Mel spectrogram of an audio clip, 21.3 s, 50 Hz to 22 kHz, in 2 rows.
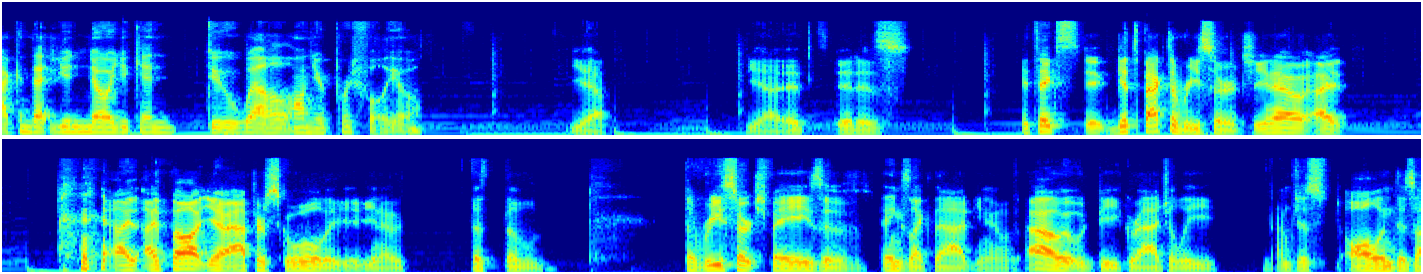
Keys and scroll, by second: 0.4 i, 5.9 Delete, 9.1 o, 13.5 i, 16.1 a, 17.3 z, 18.4 a.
